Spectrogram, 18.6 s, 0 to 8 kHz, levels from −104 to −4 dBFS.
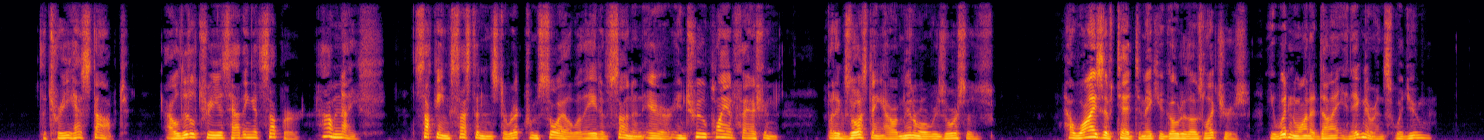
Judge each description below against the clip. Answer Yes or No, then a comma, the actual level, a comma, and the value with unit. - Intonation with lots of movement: No, average, 4.2 semitones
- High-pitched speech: No, low, 130 Hz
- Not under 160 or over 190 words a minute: Yes, average, 170 wpm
